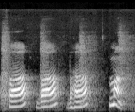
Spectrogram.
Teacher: मतलब हमारे होठ एक दूसरे से स्पर्श कर रहे हैं, इसलिए इन्हें ओष्ठव्य कहा जाता है।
